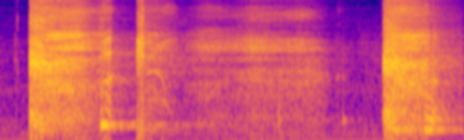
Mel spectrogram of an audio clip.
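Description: A woman coughing, close to the microphone: a loud cough near the start, a shorter one just after, and another just before the end.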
